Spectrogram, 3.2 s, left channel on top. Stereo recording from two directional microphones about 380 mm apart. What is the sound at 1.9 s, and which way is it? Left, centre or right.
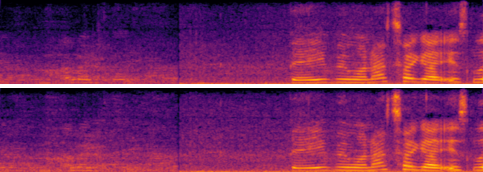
Speech, centre.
